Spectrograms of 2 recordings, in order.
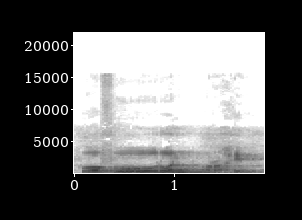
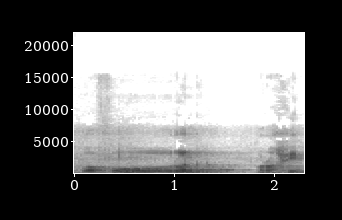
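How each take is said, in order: No difference in how they are said.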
